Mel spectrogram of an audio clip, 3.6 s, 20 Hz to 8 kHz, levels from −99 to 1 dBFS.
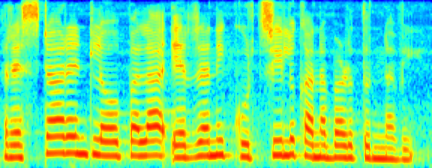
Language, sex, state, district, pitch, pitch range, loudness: Telugu, female, Telangana, Mahabubabad, 240 Hz, 215-260 Hz, -15 LUFS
